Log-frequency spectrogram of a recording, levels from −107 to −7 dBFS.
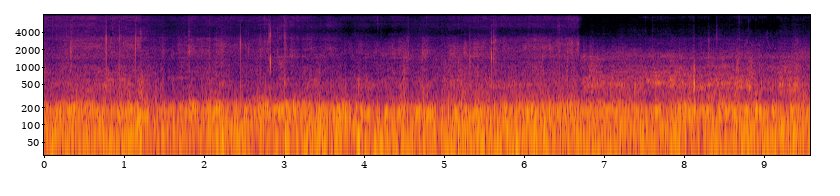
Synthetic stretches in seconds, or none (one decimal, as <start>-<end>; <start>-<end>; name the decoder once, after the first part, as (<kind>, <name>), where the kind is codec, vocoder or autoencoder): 0.0-8.6 (codec, SNAC); 9.2-9.6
